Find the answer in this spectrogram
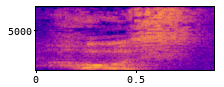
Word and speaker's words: whose: Nós temos a palavra agora whose. Também não pronuncia o W, né? Whose, né?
